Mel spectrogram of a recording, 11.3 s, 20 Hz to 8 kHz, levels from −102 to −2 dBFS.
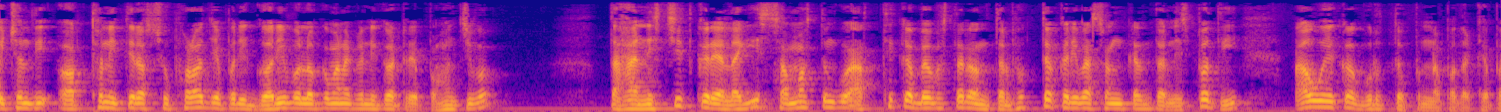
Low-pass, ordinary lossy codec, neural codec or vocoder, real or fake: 7.2 kHz; AAC, 48 kbps; none; real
